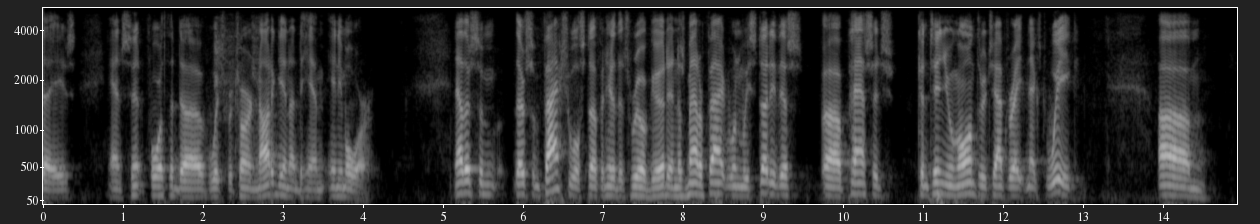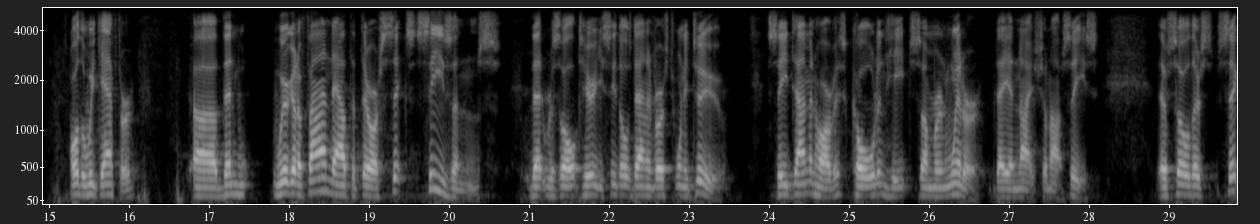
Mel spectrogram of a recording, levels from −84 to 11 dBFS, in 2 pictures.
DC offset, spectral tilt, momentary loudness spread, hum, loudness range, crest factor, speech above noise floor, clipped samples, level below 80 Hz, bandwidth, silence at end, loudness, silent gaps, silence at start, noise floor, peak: under 0.1%; -6 dB/octave; 13 LU; none; 4 LU; 20 dB; 44 dB; under 0.1%; -64 dBFS; 5.4 kHz; 0 s; -26 LUFS; none; 0 s; -70 dBFS; -8 dBFS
